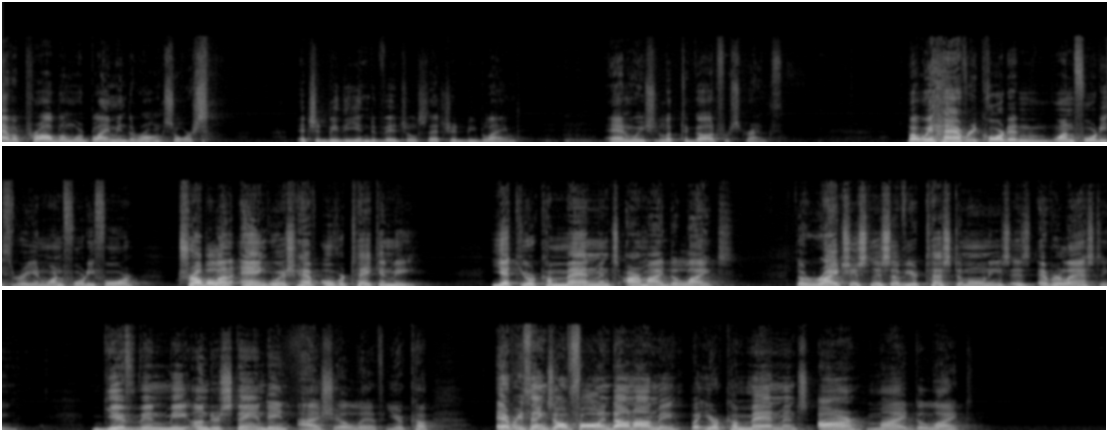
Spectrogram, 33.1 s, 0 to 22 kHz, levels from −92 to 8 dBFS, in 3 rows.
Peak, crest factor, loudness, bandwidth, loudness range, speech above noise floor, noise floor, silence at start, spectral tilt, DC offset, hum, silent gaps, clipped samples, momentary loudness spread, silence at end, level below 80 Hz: -8 dBFS; 22 dB; -29 LUFS; 16.5 kHz; 14 LU; 52 dB; -82 dBFS; 0 s; -5 dB/octave; under 0.1%; none; none; under 0.1%; 17 LU; 1.5 s; -80 dBFS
